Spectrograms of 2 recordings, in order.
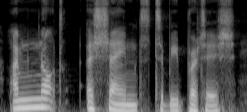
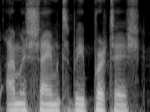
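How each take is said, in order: First: "not" leaned on, the rest level; stress on not. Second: Said in the usual way. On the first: Real, not acted. Blogger rejecting the quote, stress on "not". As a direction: hit the word "not" firmly.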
